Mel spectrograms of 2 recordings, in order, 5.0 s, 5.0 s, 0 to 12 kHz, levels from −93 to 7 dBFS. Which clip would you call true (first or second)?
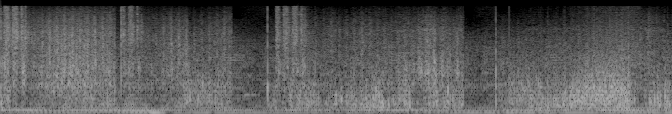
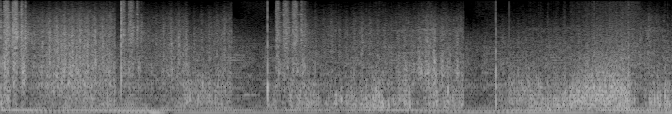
second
